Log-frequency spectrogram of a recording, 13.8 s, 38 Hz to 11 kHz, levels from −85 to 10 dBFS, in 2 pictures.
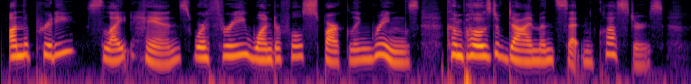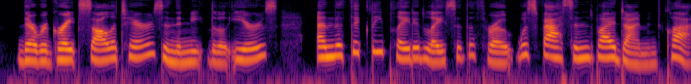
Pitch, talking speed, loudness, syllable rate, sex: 215 Hz, 170 wpm, -21 LUFS, 4.7 syllables/s, female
